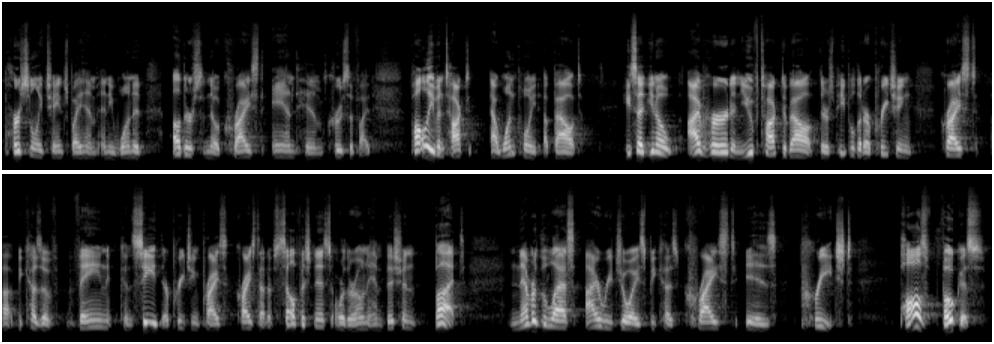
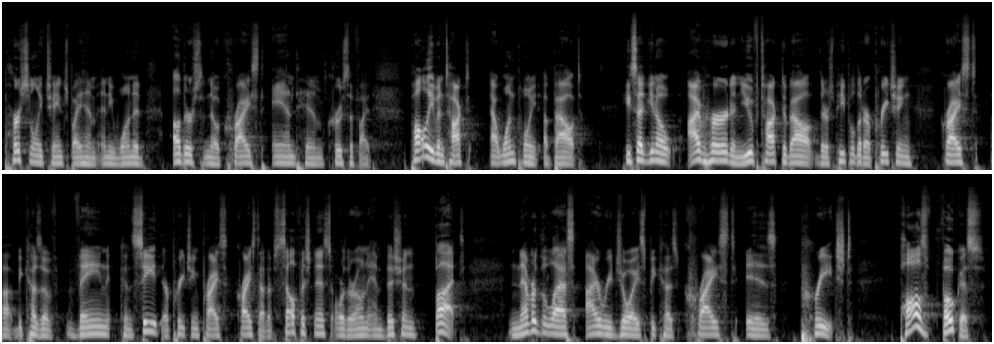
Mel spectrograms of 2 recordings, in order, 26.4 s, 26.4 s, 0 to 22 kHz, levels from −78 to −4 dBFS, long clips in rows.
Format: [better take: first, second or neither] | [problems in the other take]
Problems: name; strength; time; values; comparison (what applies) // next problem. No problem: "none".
second | thin; very; fading below 300 Hz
